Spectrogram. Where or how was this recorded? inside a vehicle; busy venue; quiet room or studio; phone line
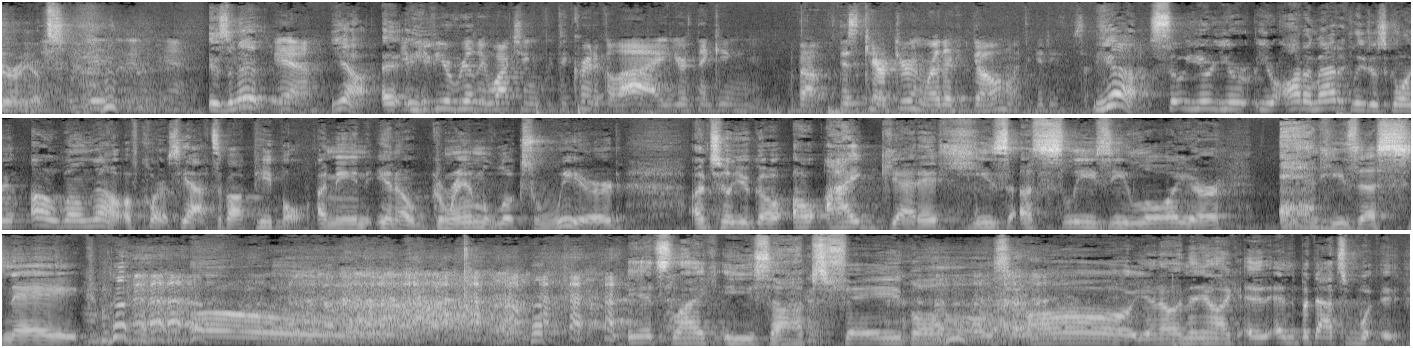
busy venue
